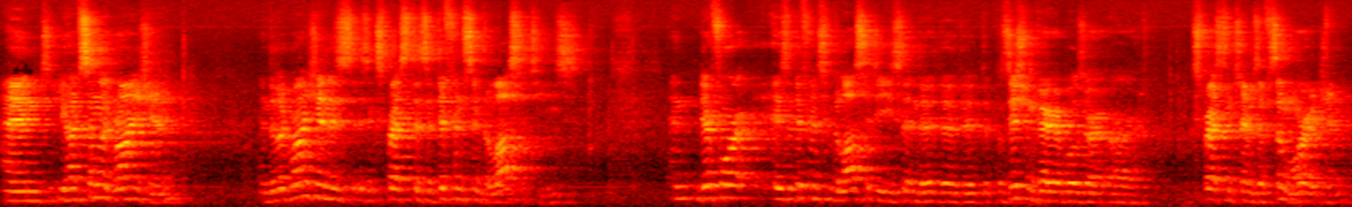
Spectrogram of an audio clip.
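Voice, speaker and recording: A man with a Brazilian accent, a native Portuguese speaker, gives a technical conference lecture in a halting, explanatory way. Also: a little high, pushed and bright. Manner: halting, explanatory, often checks with "right?". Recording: roomy, noisy conference hall, distant mic.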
